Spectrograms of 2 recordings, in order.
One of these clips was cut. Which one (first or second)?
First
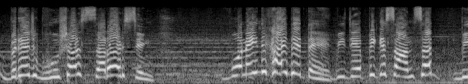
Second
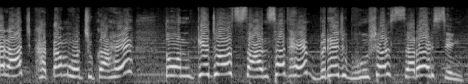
first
